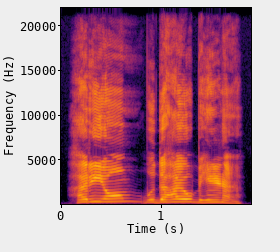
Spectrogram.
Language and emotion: Sindhi, neutral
